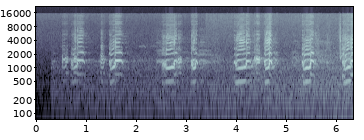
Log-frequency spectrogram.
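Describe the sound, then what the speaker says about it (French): Canada geese honk during spring migration over a river, repeated nasal calls from several birds in irregular bursts, moderately distant over a faint background hiss. "le passage des oies qui vont vers le Grand Nord"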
